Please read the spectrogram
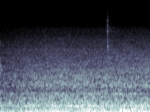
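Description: Steady, loud background rumble and hiss with a faint low hum running under it.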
